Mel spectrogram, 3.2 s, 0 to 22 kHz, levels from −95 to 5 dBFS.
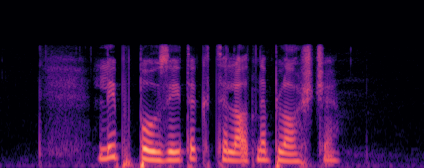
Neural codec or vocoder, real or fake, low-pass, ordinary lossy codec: none; real; 7.2 kHz; none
